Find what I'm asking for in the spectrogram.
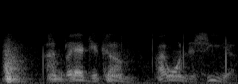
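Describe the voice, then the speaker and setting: An actor playing a jittery, crooked sheriff in a 1940s Western radio drama, with a creaky, folksy, excitable American delivery. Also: male voice, on the high side, normal speed. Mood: uneasy, surprised. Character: crooked, jittery old-West sheriff, roused from sleep. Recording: muffled, noisy old radio recording.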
